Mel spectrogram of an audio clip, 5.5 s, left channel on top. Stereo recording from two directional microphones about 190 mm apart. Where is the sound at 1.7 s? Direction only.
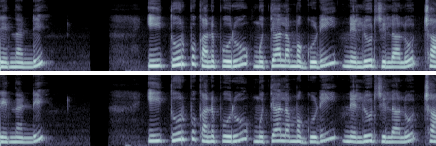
10° left (ahead or behind).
